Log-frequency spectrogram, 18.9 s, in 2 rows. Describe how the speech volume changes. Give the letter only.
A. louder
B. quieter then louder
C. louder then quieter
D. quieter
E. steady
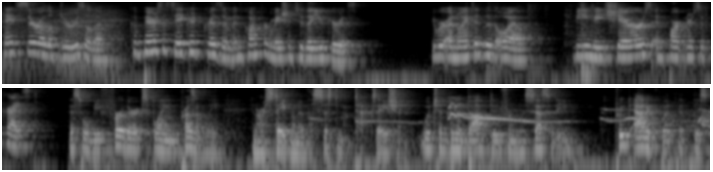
E.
